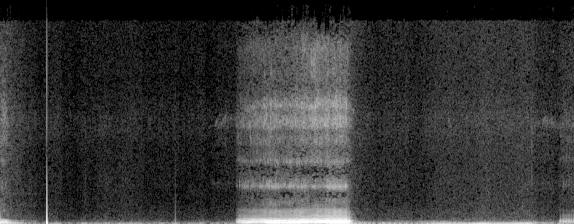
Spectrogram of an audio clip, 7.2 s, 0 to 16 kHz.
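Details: Snoring from Spot, an elderly sleeping dog said to be 78 in human years: one loud, buzzing, vibrating snore lasting over a second, then quiet breathing.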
